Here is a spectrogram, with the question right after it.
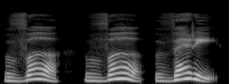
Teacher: वेरी में व की साउंड है। इसके लिए आपके ऊपर के दांत आपके नीचे वाले होंठ को छूते हैं।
